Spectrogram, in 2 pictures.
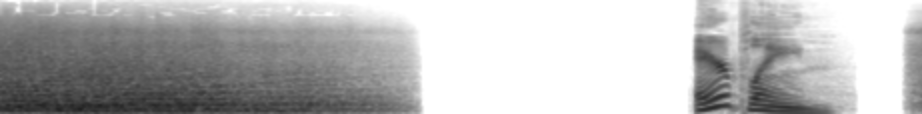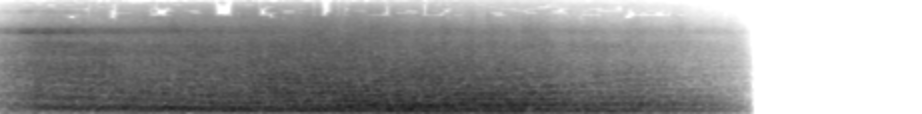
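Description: A jet airplane roars loudly overhead.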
